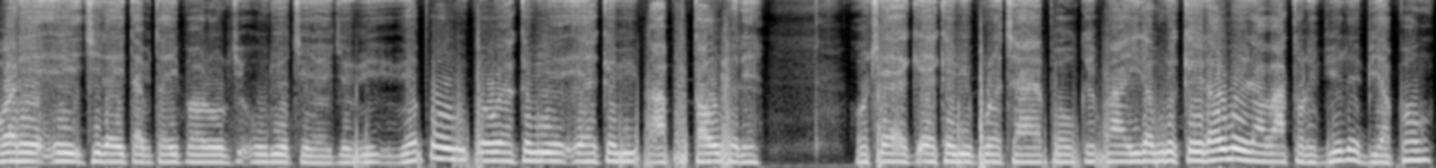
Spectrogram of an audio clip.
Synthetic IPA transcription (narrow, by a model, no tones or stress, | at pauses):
oaɾe̞ːit͡ʃiɾajtaβitajpaoɾoowɾiot͡ʃieajt͡ʃioβiβeapawipaweakeβioeakeβipapotawβe̞ɾe | ot͡ʃeeke̞βipuɾat͡ʃaapawke̞paiɾaβuɾe̞ke̞ɾawβe̞ɾeɾaβaːto̞ɾe̞p̬io̞ɾebiapaw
